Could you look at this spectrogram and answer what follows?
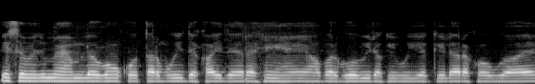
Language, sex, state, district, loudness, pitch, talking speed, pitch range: Hindi, male, Bihar, Muzaffarpur, -16 LUFS, 145 Hz, 225 wpm, 145-150 Hz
